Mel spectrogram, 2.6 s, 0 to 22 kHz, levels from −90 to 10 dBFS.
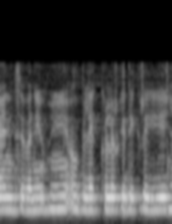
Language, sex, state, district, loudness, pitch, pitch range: Hindi, female, Haryana, Rohtak, -15 LUFS, 190 Hz, 185-190 Hz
